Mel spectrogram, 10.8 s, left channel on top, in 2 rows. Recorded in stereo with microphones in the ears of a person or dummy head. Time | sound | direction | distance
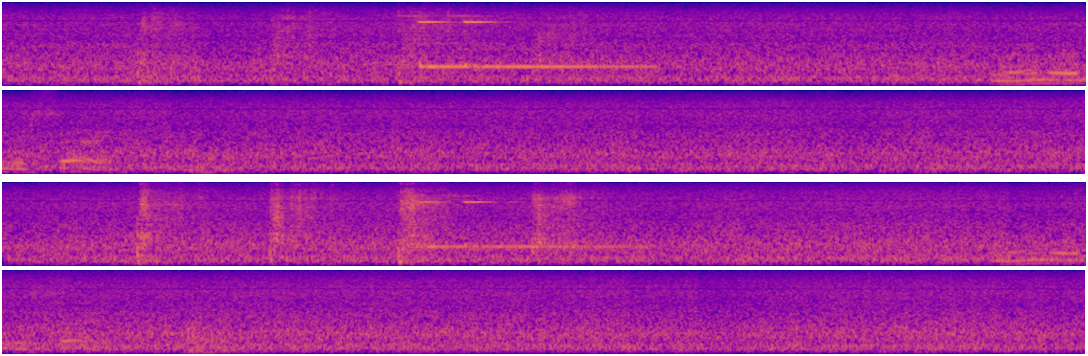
0.7 | footsteps | 45° right (ahead or behind) | 3 m
2.0 | a doorbell | 30° left (ahead or behind) | 0.9 m
4.9 | a man speaking | 25° left (ahead or behind) | 0.6 m
6.3 | knocking | 40° right (ahead or behind) | 9 m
